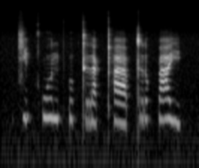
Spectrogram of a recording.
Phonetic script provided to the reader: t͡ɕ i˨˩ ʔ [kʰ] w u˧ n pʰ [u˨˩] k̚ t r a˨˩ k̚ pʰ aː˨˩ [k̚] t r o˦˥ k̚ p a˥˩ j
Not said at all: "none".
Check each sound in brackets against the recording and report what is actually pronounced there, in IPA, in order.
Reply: kʰ, u˨˩, p̚

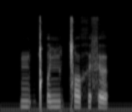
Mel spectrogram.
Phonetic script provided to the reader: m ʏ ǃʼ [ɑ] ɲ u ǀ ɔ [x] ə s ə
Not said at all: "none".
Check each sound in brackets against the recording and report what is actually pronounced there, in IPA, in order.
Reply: ɔ, x

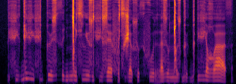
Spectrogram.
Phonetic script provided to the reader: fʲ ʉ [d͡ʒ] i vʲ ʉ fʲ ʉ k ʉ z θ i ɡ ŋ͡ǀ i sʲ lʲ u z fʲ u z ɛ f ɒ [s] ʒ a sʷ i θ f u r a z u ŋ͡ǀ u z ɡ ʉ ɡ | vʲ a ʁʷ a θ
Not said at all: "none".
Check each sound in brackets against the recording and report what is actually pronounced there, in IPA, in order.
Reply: ɡ, sʲ

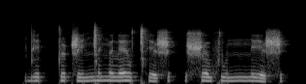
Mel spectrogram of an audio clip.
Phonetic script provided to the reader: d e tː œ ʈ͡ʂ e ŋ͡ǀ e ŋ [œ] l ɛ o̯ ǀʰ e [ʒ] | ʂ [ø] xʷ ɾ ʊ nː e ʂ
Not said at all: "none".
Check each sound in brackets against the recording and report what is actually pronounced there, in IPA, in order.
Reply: œ, ʂ, œ

